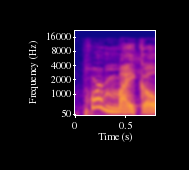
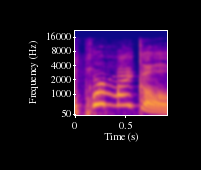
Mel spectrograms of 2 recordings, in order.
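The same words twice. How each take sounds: First: Said in the usual way. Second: Much higher, exaggerated pity; mock pity. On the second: Real, not acted. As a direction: sing it up high in mock sympathy. Repeats with exaggerated sympathy.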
